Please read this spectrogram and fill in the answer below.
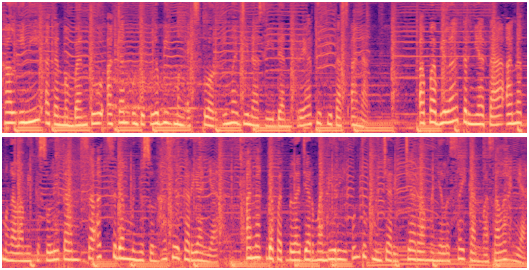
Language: Indonesian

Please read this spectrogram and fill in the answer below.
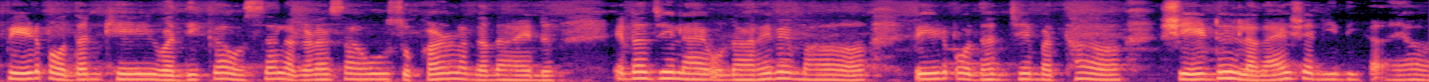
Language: Sindhi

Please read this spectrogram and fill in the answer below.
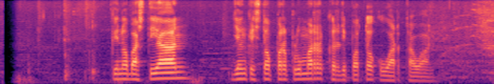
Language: Sundanese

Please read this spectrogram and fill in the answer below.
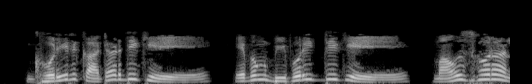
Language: Bangla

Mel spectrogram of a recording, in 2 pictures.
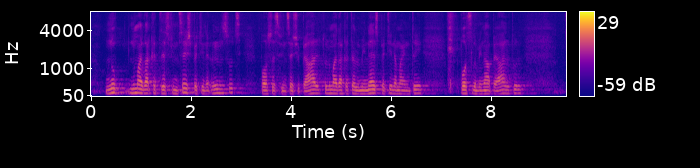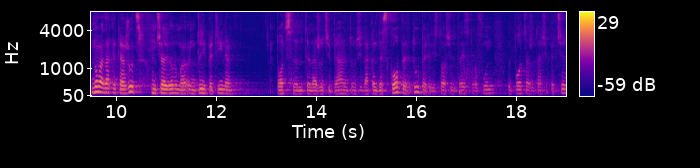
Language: Romanian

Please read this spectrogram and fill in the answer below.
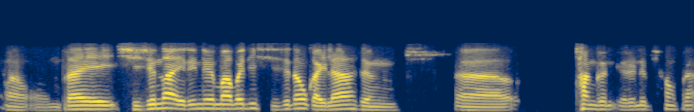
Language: Bodo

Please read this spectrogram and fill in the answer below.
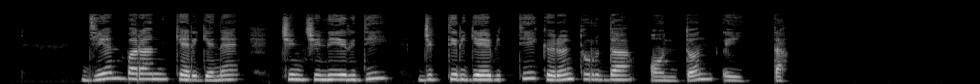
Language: Yakut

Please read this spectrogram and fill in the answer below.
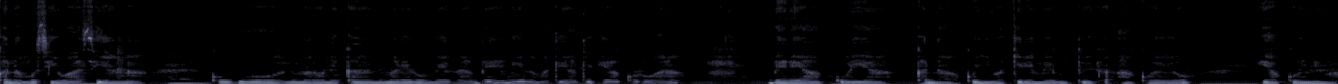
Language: Kikuyu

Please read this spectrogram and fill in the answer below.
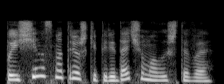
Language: Russian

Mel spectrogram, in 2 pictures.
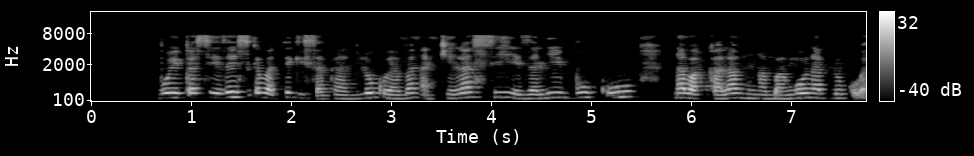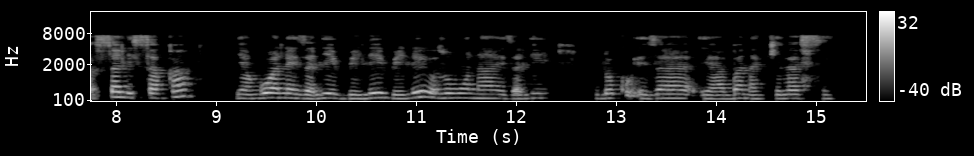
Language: Lingala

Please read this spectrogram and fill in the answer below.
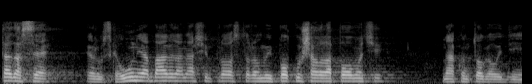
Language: Croatian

